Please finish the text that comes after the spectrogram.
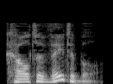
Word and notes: cultivatable: British English

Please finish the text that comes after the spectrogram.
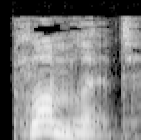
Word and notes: plumelet: British English

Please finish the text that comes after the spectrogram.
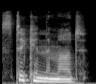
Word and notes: stick in the mud: British English

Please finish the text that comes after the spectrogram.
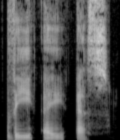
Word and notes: vas: British English

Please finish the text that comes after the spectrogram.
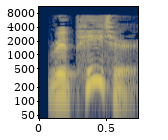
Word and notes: repeater: British English

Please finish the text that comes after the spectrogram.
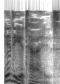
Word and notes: idiotize: British English

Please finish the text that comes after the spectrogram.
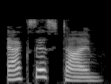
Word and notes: access time: British English

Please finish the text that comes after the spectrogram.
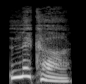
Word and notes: liquor: British English

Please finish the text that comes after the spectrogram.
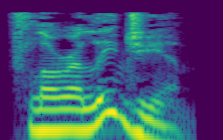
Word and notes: florilegium: British English

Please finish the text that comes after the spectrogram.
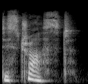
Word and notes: distrust: British English

